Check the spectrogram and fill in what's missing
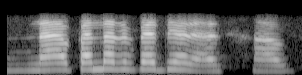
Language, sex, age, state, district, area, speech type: Maithili, female, 45-60, Bihar, Saharsa, rural, conversation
